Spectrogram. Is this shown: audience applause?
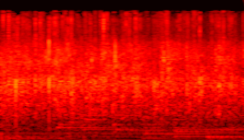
yes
